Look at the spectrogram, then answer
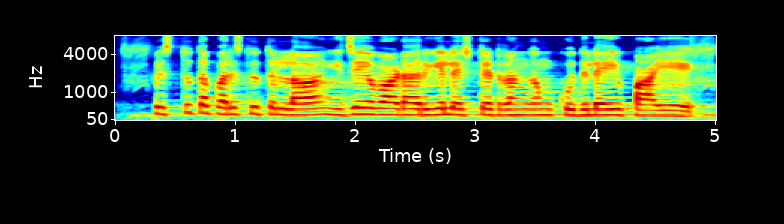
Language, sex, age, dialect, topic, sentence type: Telugu, female, 18-24, Southern, banking, statement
